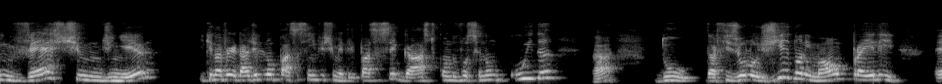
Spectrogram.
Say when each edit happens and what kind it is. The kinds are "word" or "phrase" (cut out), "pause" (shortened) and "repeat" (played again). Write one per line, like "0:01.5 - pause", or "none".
none

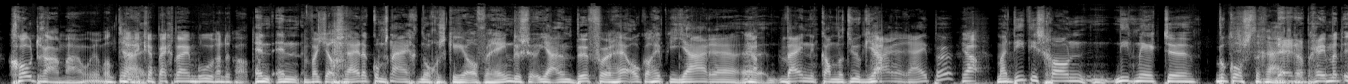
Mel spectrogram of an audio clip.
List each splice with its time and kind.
0:01.7 - word
0:02.3 - word
0:03.0 - word
0:03.9 - word

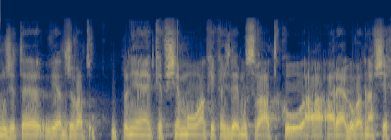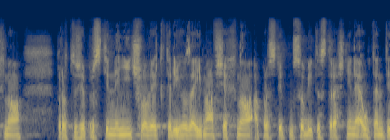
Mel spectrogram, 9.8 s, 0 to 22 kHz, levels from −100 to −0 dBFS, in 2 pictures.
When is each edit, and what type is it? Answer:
0:03.8 - word
0:04.6 - word

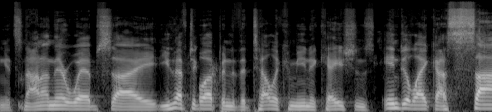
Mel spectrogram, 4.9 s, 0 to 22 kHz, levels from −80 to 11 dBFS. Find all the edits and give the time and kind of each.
0:02.0 - word
0:03.7 - word

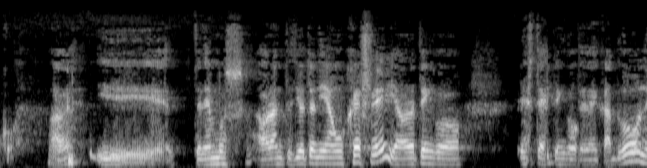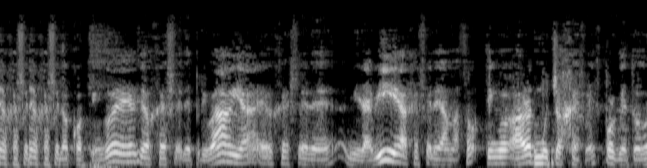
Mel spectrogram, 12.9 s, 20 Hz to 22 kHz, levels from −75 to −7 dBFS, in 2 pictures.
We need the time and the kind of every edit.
0:05.5 - word
0:05.8 - word
0:06.8 - repeat
0:11.8 - word

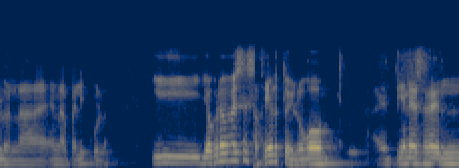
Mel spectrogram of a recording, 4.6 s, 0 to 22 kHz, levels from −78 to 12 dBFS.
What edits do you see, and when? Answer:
0:01.4 - pause
0:02.5 - phrase

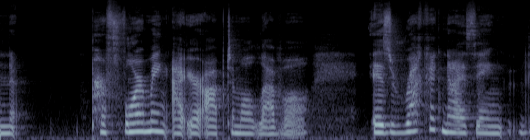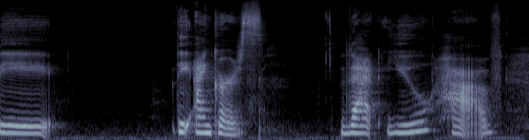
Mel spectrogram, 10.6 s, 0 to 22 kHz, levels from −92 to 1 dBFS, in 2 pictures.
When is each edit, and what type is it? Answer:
none

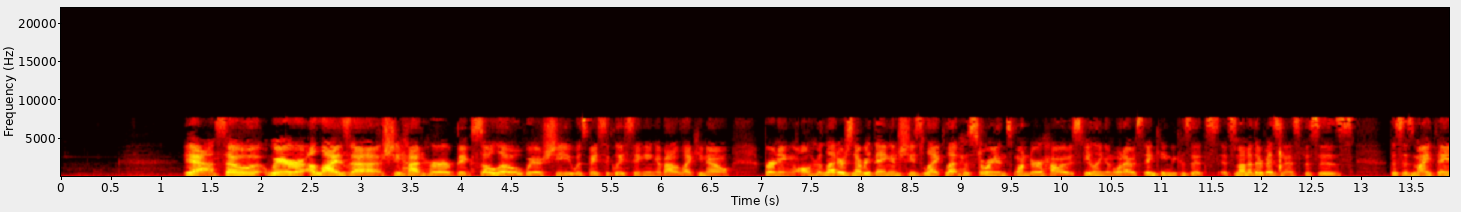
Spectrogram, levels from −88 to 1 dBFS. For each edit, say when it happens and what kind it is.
none

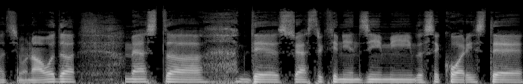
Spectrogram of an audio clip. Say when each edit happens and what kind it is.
0:01.3 - word
0:02.9 - word
0:04.2 - word

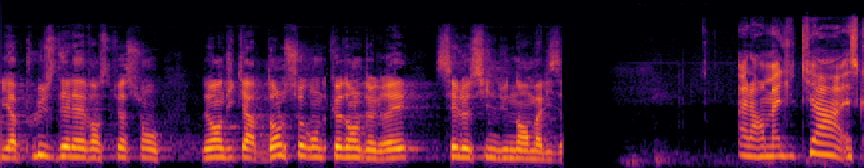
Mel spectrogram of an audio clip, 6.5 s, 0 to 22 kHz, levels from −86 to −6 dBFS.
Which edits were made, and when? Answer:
0:02.4 - word
0:02.7 - word

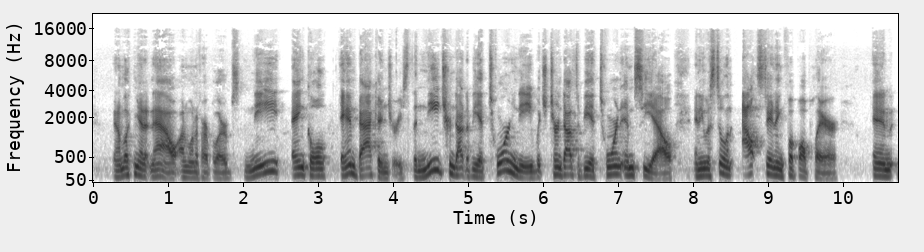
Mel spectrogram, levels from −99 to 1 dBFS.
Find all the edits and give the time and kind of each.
none

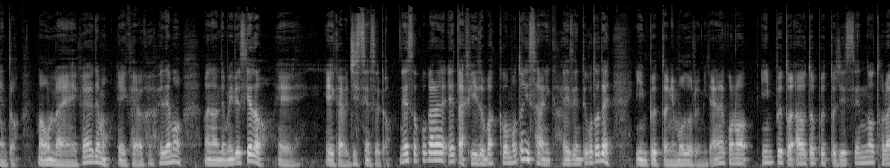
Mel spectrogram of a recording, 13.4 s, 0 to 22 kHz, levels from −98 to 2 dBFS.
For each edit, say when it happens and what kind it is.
0:11.3 - pause

